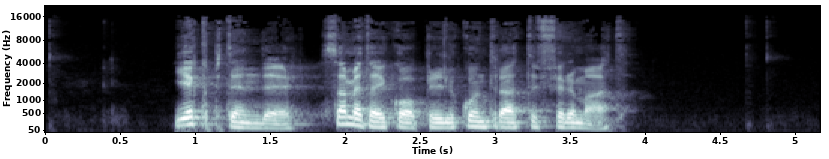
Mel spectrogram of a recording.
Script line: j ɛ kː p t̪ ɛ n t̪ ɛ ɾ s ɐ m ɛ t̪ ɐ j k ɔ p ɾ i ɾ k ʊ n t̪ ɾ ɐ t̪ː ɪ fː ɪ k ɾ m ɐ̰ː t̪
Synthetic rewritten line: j ɛ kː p t̪ ɛ n d̪ ɛ ɾ s ɐ m ɛ t̪ ɐ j k ɔː p ɾ i l k ʊ n t̪ ɾ ɐ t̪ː ɪ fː ɪ ɾ m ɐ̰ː t̪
